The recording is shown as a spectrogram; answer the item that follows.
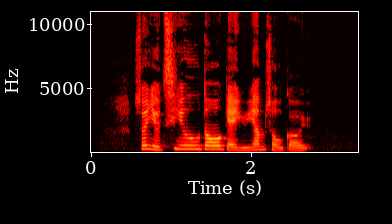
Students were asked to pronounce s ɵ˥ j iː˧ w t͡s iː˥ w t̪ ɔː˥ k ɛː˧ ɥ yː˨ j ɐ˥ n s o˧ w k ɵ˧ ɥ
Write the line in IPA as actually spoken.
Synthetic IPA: s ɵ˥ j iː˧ w t͡sʰ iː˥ w t̪ ɔː˥ k ɛː˧ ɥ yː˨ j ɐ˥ m s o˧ w k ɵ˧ ɥ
